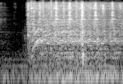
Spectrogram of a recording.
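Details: EFI E-Z-GO golf cart cranks with fast, even starter whirring and busy mechanical chatter but never fires; being tested for coil feed voltage at unplugged coil plug (orange/red) with test light.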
